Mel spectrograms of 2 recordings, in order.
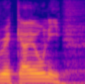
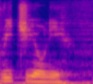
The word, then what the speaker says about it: Riccioni: I hear people pronounce it Rick Ioni, but my rudimentary Italian would suggest to me that's Riccioni.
